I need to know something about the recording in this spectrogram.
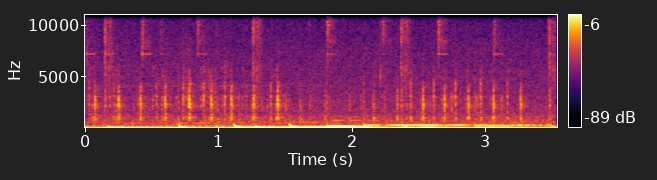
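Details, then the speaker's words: Roccat Kone Military mouse shaken: quick, sharp plastic clicks about four a second over background music, a loose sensor rattling inside, the same sensor rattle fault known on the Logitech G303. "now the other mouse known to have some sensor auto problems is a rocket Cohen military have a listen"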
